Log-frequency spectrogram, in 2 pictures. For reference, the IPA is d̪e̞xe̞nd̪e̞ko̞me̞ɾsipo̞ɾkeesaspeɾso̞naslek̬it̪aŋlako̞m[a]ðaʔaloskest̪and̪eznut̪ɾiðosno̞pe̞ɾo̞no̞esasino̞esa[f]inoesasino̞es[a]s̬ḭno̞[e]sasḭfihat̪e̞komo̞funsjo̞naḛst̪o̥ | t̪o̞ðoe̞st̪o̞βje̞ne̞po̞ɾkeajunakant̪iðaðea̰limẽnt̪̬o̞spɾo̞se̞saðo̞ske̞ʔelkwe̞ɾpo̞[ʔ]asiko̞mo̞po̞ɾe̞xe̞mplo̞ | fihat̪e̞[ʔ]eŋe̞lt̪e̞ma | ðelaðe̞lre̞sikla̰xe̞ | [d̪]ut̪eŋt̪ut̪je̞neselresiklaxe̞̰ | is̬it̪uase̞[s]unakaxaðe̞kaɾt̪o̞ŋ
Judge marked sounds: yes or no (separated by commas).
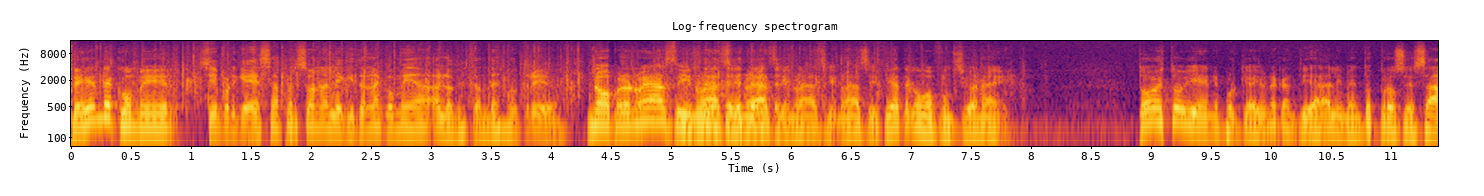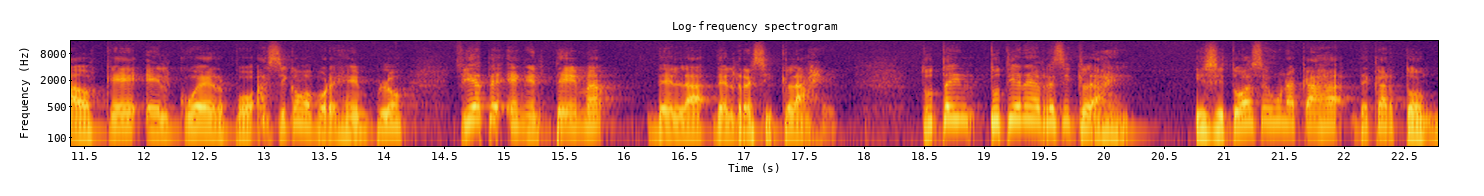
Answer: no, no, yes, yes, yes, yes, no, yes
